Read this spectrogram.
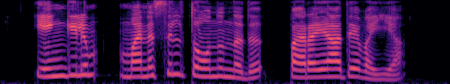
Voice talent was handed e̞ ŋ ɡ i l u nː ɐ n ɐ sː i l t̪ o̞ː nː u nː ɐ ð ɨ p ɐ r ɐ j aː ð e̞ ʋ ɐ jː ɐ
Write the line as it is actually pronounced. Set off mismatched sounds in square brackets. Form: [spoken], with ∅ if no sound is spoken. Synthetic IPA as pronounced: e̞ ŋ ɡ i l u [mː] ɐ n ɐ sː i l t̪ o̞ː nː u nː ɐ ð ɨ p ɐ r ɐ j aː ð e̞ ʋ ɐ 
